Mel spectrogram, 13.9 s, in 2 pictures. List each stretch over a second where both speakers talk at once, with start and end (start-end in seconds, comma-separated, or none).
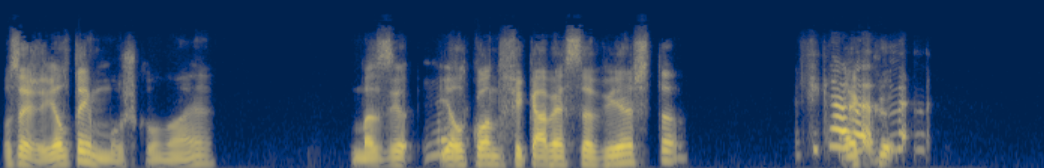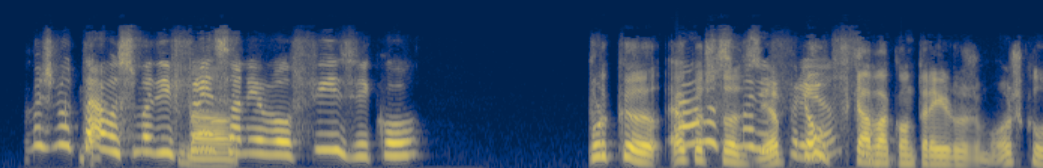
11.3-12.9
